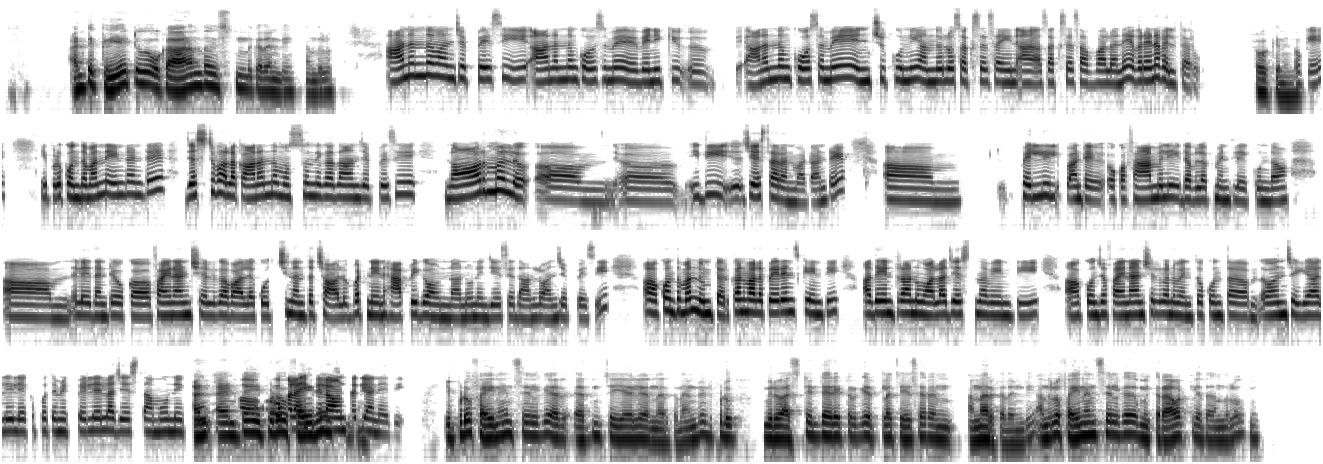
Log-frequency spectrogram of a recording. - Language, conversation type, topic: Telugu, podcast, ఉద్యోగాన్ని ఎన్నుకోవడంలో కుటుంబం పెట్టే ఒత్తిడి గురించి మీరు చెప్పగలరా?
- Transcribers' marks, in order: other background noise; in English: "క్రియేటివ్"; in English: "సక్సెస్"; in English: "జస్ట్"; in English: "నార్మల్"; in English: "ఫ్యామిలీ డెవలప్మెంట్"; in English: "ఫైనాన్షియల్‌గా"; in English: "బట్"; in English: "హ్యాపీగా"; in English: "ఫైనాన్షియల్‌గా"; in English: "ఎర్న్"; in English: "ఫైనాన్స్"; in English: "ఫైనాన్షియల్‌గా ఎర్న్ ఎర్న్"; in English: "అసిస్టెంట్ డైరెక్టర్‌గా"; in English: "ఫైనాన్షియల్‌గా"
